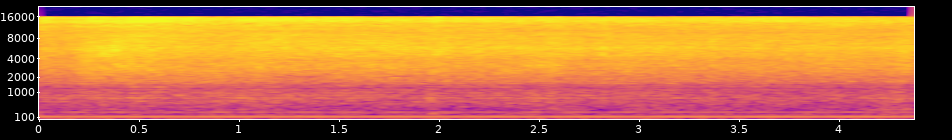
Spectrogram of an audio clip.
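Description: Onions, diced red pepper and spices sautéing in olive oil in a stainless steel skillet: a steady, soft sizzle, the onions just starting to turn translucent. A low steady hum runs underneath.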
